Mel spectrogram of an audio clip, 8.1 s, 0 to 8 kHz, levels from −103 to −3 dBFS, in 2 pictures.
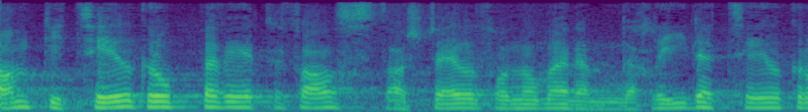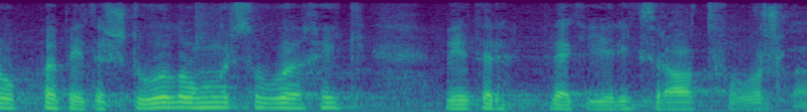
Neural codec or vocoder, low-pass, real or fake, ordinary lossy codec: vocoder, 24 kHz, 100 mel bands, Vocos; 7.2 kHz; fake; none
